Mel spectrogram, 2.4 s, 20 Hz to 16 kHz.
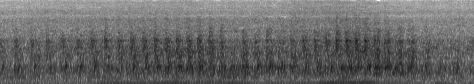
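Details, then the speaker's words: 2022 Nissan Kicks petrol engine with 15,000 km, idling: heavy, fast metallic rod knock; the oil filter was dented and leaking; teardown found a damaged crankshaft and cylinder 1 rod, and overheating is suspected. "É isso aí mais um motor da Nissan do Nissan kicks para fazer motor tá batendo biela batendo bastante carro é 2022 e tem 15 mil km rodados"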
